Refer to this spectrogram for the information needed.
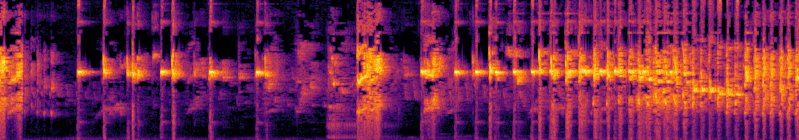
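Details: Long ngekek chatter from a young lovebird: a string of short high chirps at first, a harsh squawk, then a quickening rattle of harsh clicks that speeds into a dense, continuous buzzy chatter.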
